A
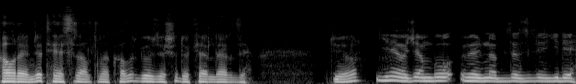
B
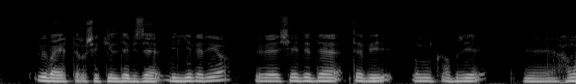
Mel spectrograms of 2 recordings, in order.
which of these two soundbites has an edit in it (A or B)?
B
